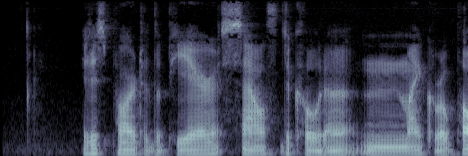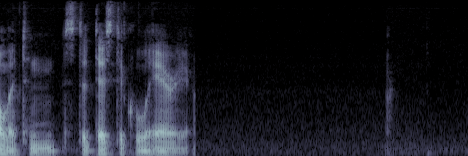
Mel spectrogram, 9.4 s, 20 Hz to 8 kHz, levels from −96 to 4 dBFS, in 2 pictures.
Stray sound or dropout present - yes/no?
no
